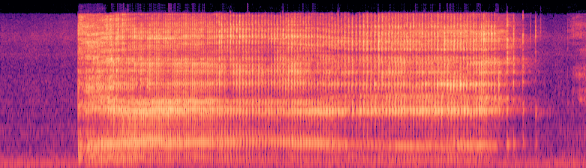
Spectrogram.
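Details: One long, loud, voiced belch of about three seconds with a steady throaty tone throughout; burping.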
